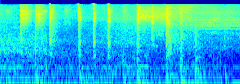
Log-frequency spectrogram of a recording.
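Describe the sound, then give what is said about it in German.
A city bus rumbles steadily along the Kurfürstendamm (Kudamm) in Berlin, a deep engine drone filling the background, with scattered sharp clicks and taps layered on top. “So, ich laufe jetzt hier wieder über den Kudamm. Da ist der Bus.”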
